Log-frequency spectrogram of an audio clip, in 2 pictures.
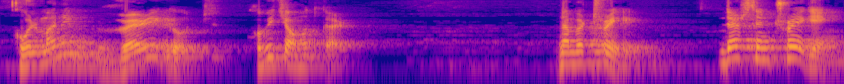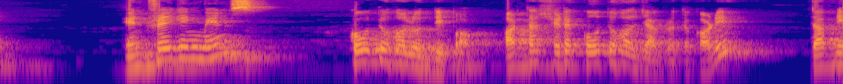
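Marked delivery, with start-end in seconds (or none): none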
